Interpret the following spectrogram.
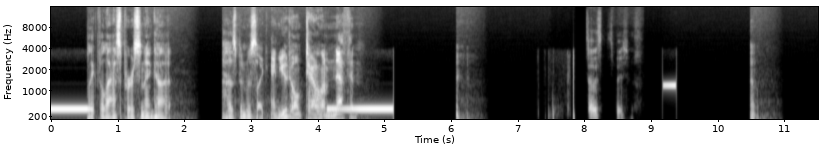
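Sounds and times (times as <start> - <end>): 
phone hung-up beep tone: 0.0 - 0.5, 4.1 - 5.2
speech: 0.6 - 1.9, 2.6 - 4.7, 8.0 - 8.9, 10.5 - 10.7.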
